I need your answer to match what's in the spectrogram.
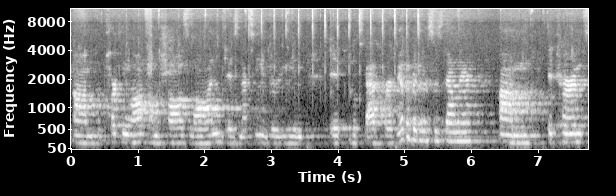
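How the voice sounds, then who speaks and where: A woman resident speaking at public comment in an echoing meeting space, laying out a complaint. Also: fairly low pitch. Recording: very echoey hall, distant mic, faint noise.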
